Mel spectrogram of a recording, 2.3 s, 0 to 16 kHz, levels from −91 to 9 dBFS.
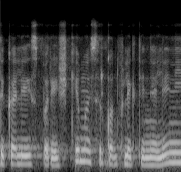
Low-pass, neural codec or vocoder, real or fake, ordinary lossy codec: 7.2 kHz; none; real; Opus, 24 kbps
